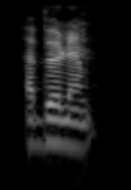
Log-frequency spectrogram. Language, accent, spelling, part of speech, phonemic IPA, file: French, France, Abelin, proper noun, /a.blɛ̃/, LL-Q150 (fra)-Abelin.wav
- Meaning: 1. a diminutive of the male given name Abel 2. a surname originating as a patronymic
